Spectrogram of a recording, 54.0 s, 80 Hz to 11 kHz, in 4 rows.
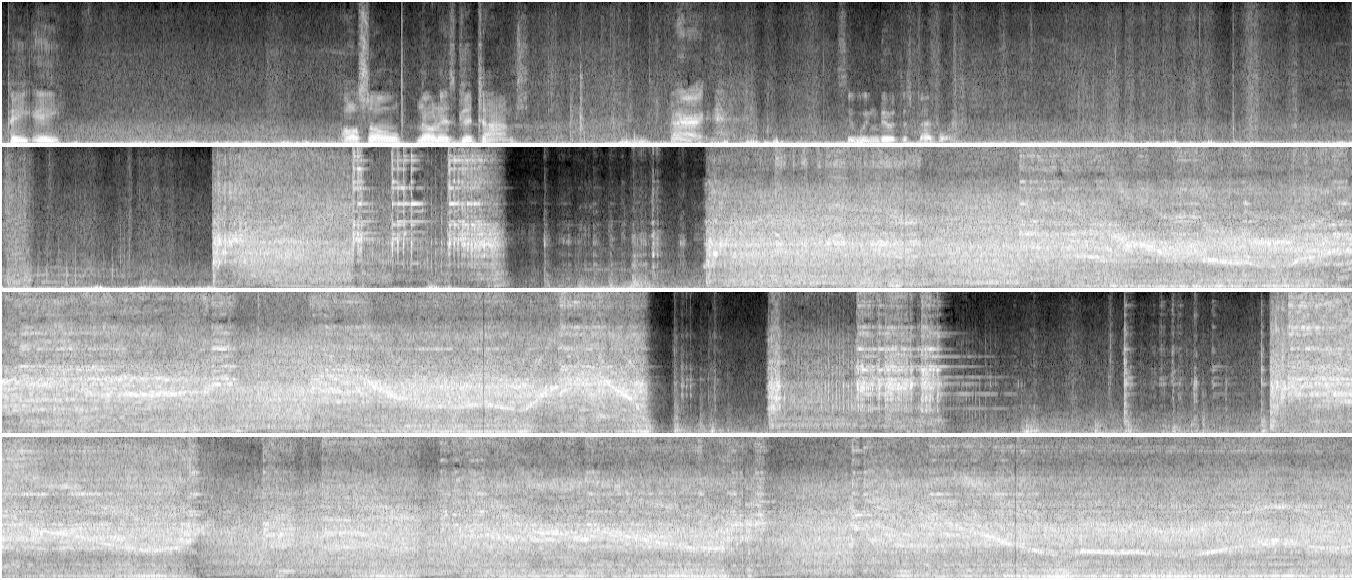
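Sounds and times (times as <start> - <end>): power grinder grinding metal: 15.6 - 33.6, 34.7 - 37.0, 39.7 - 54.0.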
